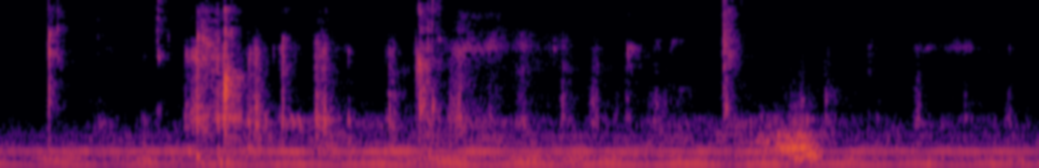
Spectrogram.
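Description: Faint close-miked chewing of chuka seaweed and salmon salad: soft, irregular wet clicks and small crunches, over a steady low electrical hum. A brief low sound comes about five seconds in.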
